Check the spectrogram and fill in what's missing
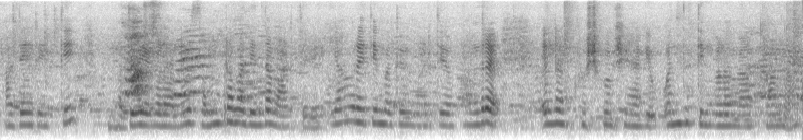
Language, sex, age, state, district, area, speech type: Kannada, female, 30-45, Karnataka, Vijayanagara, rural, spontaneous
